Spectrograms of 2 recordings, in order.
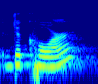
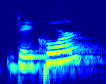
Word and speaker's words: decor: contestant your word is Decor this word has two correct pronunciations decor decor decor d e c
